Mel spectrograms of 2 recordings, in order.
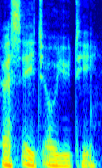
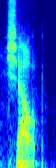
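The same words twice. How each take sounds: First: S H O U T spelled letter by letter. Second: Said in the usual way. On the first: Shown as a demonstration. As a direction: say S H O U T as separate letters, S, H, O, U, T. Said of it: "so I felt I had to say it like that". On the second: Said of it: "why don't you just say Shout".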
